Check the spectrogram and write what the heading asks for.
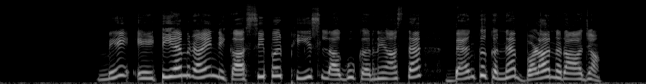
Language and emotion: Dogri, angry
